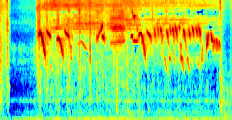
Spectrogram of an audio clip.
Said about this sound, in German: fühlen, als würde ein Rotkehlchen auf ihrer Schulter singen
